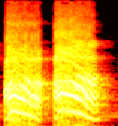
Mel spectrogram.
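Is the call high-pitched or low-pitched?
low-pitched. A lower-pitched raven call imitation.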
